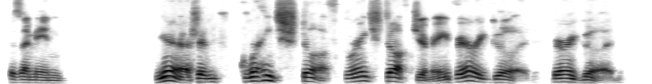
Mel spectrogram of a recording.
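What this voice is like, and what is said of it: Imitates another person's voice. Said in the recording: “who was that an imitation of? ... That was Carson.”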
